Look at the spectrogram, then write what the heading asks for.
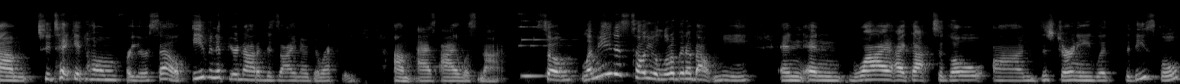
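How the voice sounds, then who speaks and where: A woman talks at medium pitch in a New York accent. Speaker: design thinking coach, former HR executive. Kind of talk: guest talk to workshop participants. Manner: casual, filler-heavy.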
